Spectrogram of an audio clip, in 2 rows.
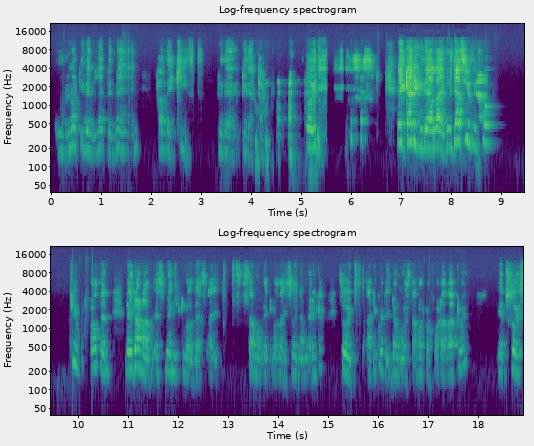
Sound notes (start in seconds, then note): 3.4 laughs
